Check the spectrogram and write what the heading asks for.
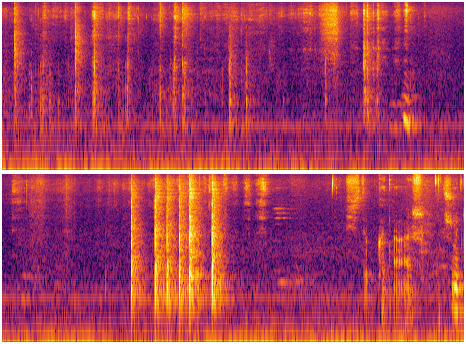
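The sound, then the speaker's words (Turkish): A knife is run around the edge of an adjustable metal cake ring holding a dessert: scattered short scratchy strokes and light taps, building to a denser, louder run of scraping near the end. “Yine de ne olur ne olmaz bir bıçak yardımıyla şöyle çevresinden geçiriyorum.”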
